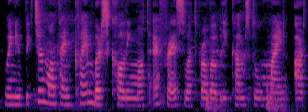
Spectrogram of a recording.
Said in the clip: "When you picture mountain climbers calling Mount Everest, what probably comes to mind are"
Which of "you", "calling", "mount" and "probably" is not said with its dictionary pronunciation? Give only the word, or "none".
mount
